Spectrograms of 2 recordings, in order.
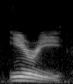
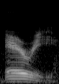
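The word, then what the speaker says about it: aerie: Today we're going to be checking out the airy or possibly eerie. I looked up a lot of different pronunciations for this and I found different pronunciations. However, I do believe the correct pronunciation to be airy.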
